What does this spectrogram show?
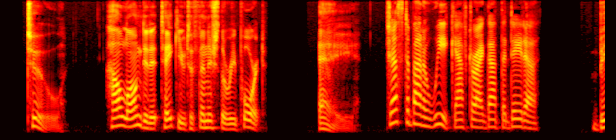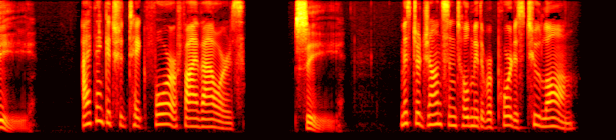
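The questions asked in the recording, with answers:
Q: How long did it take you to finish the report?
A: A: Just about a week after I got the data.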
